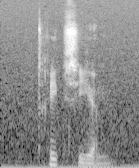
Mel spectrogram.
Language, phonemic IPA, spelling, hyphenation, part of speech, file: Dutch, /ˈtrisijʏm/, tritium, tri‧ti‧um, noun, Nl-tritium.ogg
- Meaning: tritium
